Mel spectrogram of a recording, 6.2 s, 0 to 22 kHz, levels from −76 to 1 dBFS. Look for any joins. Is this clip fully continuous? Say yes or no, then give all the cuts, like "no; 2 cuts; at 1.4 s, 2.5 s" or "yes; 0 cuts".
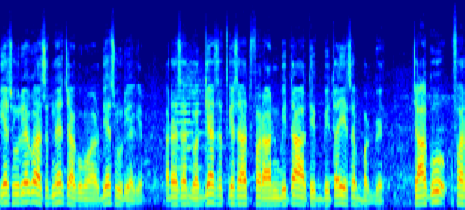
no; 1 cut; at 5.3 s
